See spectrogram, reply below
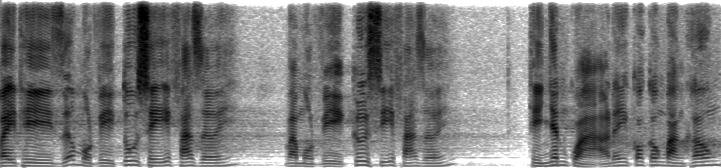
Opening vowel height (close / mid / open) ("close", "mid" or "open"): mid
